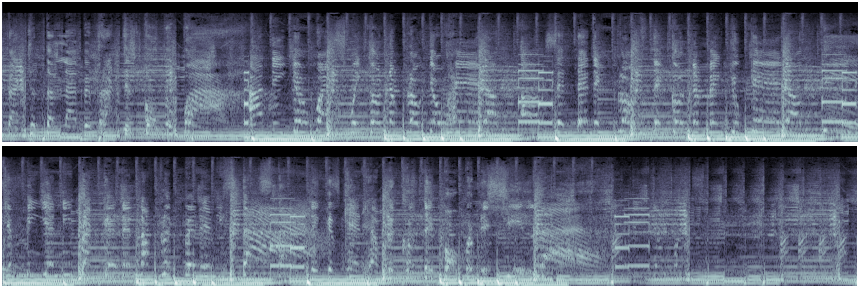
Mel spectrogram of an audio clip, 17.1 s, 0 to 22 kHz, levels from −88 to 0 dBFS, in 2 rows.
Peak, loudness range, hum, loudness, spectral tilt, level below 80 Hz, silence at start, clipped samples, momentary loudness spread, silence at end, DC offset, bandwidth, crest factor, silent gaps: 0 dBFS; 3 LU; none; -16 LUFS; -5 dB/octave; -24 dBFS; 0 s; under 0.1%; 7 LU; 0 s; under 0.1%; 16 kHz; 14 dB; none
